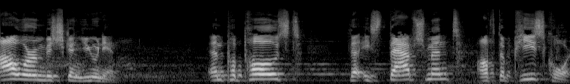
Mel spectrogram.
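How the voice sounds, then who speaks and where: Speaking in a raised, projected voice with a Chinese accent, a man keeps a high pitch, a bright, sharp tone and ordinary pitch variation at a fairly slow pace. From Fuzhou, China. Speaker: graduating student. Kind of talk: commencement speech.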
